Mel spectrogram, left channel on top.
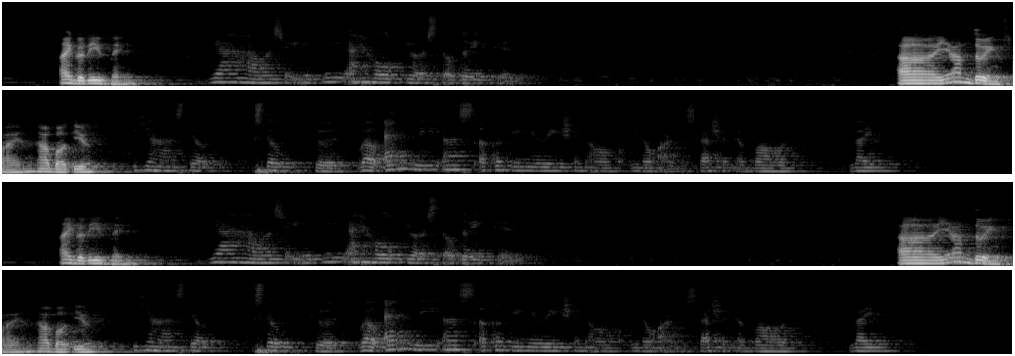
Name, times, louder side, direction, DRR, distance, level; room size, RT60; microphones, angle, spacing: voice 1, 0.6-1.4 9.0-11.1, left 4 dB, 70° left, 14 dB, 0.4 m, -21 dB
voice 2, 1.9-5.1 9.1-9.4 11.4-12.2 12.6-18.0 18.6-18.9, right 1 dB, 10° left, 2 dB, 1.6 m, -42 dB
19.0 x 7.4 x 6.2 m, 1.0 s
head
